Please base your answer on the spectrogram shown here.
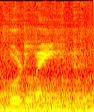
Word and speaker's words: Coeur d'Alene: Coeur d'Alene, I think is how the locals pronounce it.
